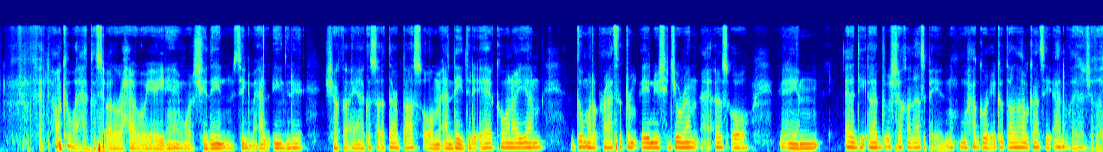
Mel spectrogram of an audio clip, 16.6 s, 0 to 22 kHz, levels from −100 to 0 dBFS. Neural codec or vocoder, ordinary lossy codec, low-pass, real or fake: codec, 24 kHz, 0.9 kbps, WavTokenizer, small release; none; 10.8 kHz; fake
